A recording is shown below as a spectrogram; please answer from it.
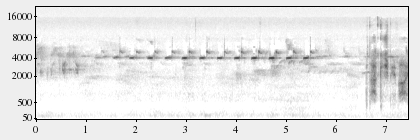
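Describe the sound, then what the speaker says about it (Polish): A small bird sings in a spring garden with tulips and daffodils, a fast regular series of high chirps rising in loudness then fading, followed by a brief louder burst, over a faint low background. "Ptaki śpiewają."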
